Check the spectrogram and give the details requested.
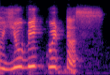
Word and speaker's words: ubiquitous: to read it yes so the last part is tus okay so ubiquitous okay you beat the C is yes it's not silent ubiquitous means something that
